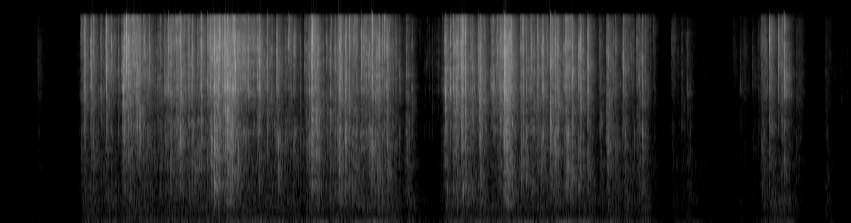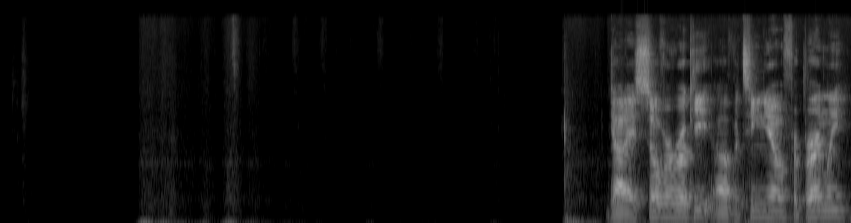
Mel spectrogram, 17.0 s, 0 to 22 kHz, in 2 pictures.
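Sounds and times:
foil wrapper crinkling: 0.8 - 8.0.

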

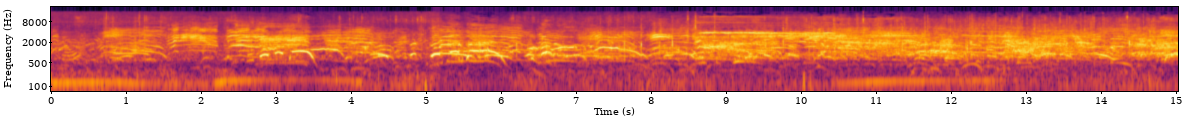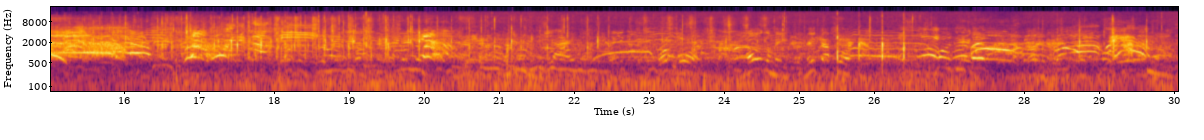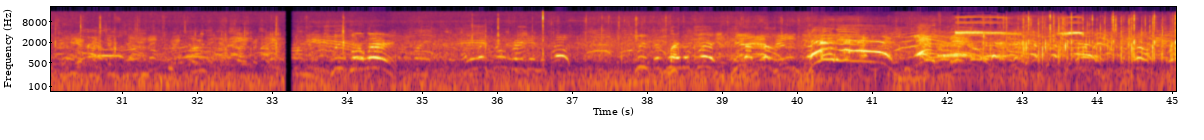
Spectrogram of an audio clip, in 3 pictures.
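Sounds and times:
people shouting and calling out: 0.0 - 45.0.

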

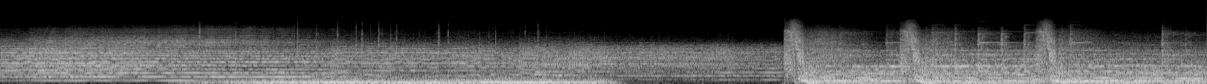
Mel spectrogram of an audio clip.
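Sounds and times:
deep low rumble: 1.8 - 6.2.

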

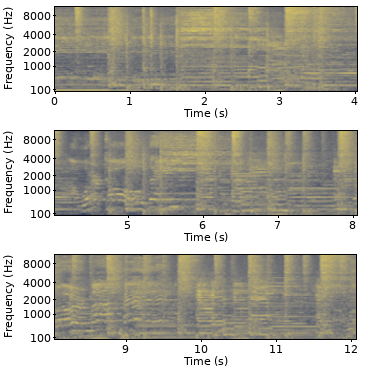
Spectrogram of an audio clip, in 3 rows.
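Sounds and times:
bass guitar: 0.0 - 12.0
drum kit hits: 0.0 - 12.0
electric guitars: 0.0 - 12.0.

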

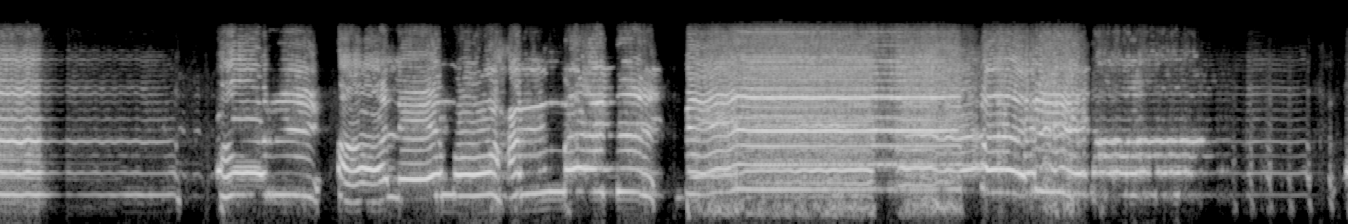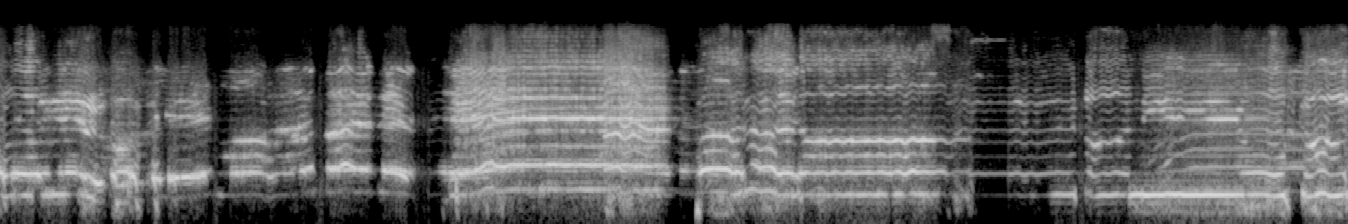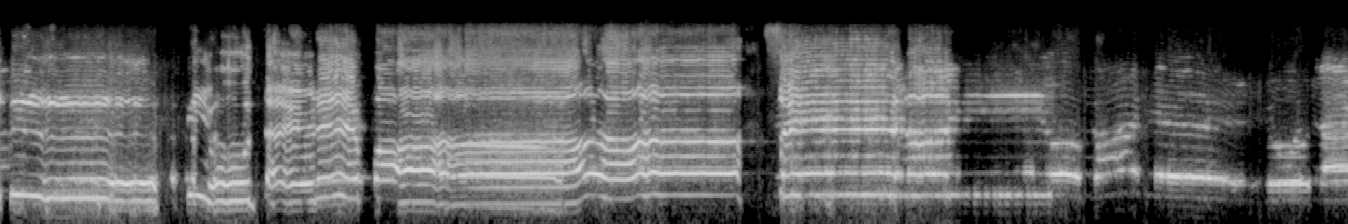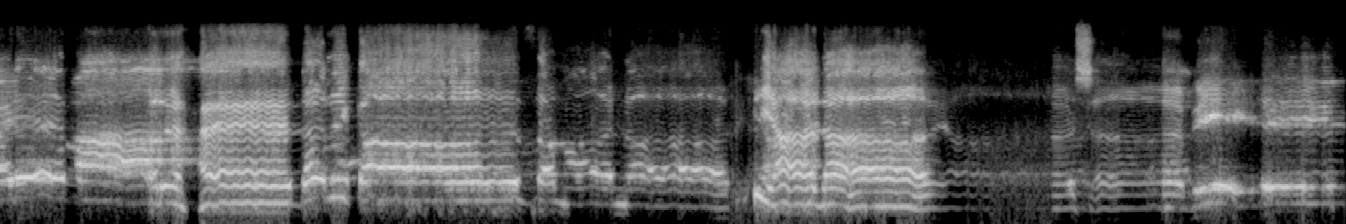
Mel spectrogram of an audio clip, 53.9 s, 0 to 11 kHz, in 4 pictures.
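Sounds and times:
man chanting a lament: 0.0 - 50.4, 51.0 - 53.9
person singing a long note: 6.8 - 15.8, 18.0 - 28.8.

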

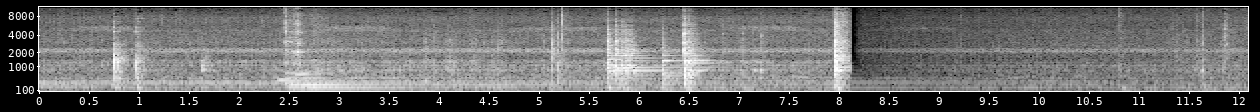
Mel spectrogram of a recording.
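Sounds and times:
food sizzling in a wok: 0.0 - 12.0.

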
